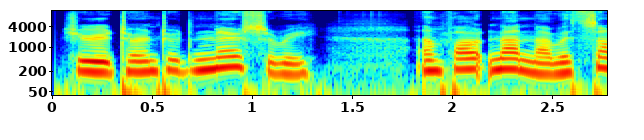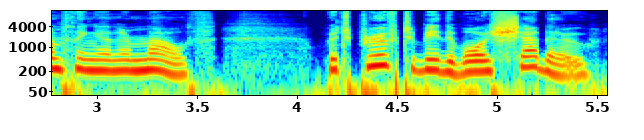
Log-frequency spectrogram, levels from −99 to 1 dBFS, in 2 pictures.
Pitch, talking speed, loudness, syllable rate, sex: 210 Hz, 215 wpm, -17 LUFS, 6.6 syllables/s, female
